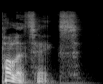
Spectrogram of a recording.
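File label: "politics", British English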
